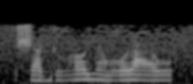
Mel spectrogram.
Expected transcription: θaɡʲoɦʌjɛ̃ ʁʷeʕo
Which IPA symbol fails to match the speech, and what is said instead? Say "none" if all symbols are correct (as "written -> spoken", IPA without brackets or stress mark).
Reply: θ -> ʃ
